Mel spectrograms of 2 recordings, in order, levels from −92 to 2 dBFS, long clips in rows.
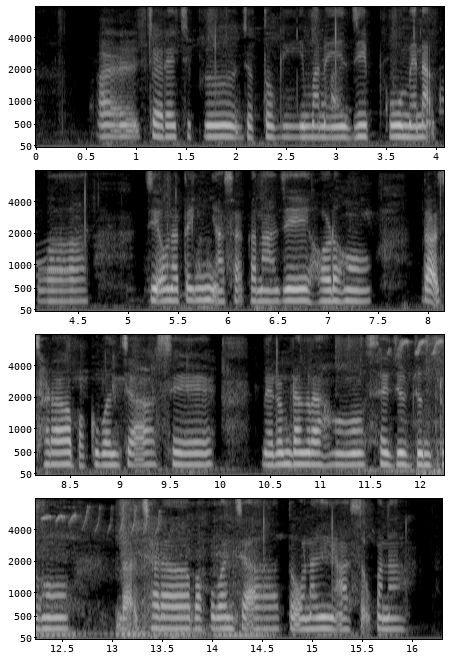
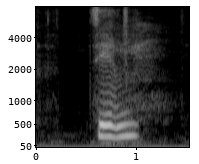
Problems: constant background noise, background conversations at intervals, low volume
